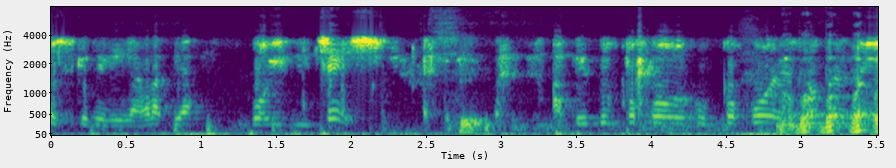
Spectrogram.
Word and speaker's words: Voynich: Lo han llamado a este idioma, y esto sí que tiene la gracia, voynichés, haciendo un poco el nombre de Voynich.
